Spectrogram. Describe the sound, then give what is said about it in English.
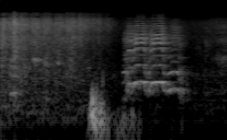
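Ringneck doves give their laugh-like call: a short low burst, then a rolling, harmonic chuckling phrase of moderate loudness. “Cody is trying to, they are our ringneck doves. Cody is trying to entice Princess into a game. And that, what sounds like laughter, is actually their call.”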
